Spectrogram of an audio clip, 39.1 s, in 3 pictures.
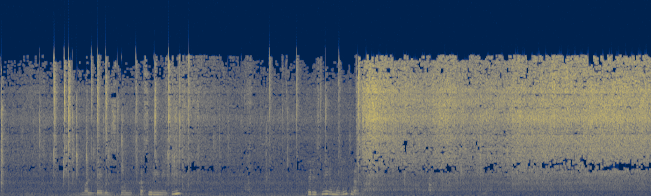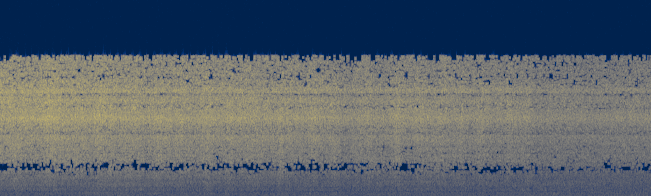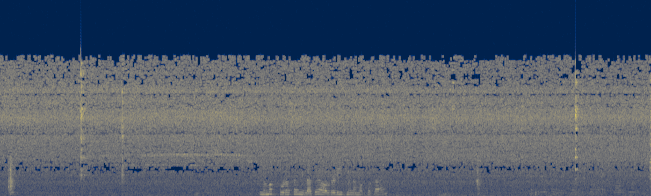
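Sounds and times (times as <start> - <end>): radish sizzling in hot oil: 0.0 - 39.0.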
